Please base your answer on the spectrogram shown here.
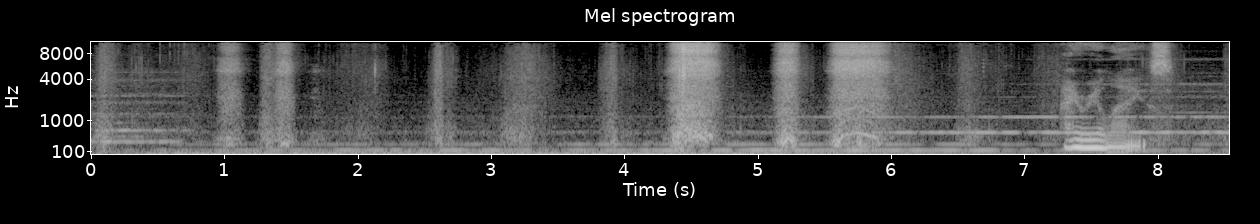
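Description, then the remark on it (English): A voice imitates an animal sniffing at the entrance of a tent, with a few sharp, breathy nasal bursts spaced a second or two apart, fairly loud over a quiet background hum. “that it's sniffing.”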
